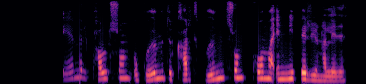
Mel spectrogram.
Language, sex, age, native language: Icelandic, female, 40-49, Icelandic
